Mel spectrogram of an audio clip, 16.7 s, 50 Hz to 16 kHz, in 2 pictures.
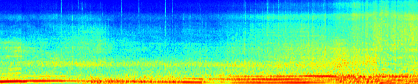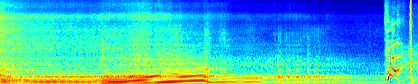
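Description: Porsche 911 Carrera GTS's naturally aspirated flat-six engine running loudly as the car drives along, holding a steady note through the first half with a rush of passing noise around the middle. About two-thirds in the revs climb in a rising sweep and drop abruptly at a gear change, then settle to a lower steady note.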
